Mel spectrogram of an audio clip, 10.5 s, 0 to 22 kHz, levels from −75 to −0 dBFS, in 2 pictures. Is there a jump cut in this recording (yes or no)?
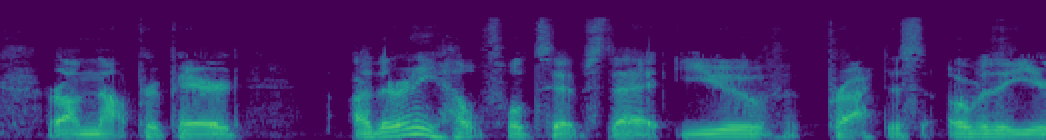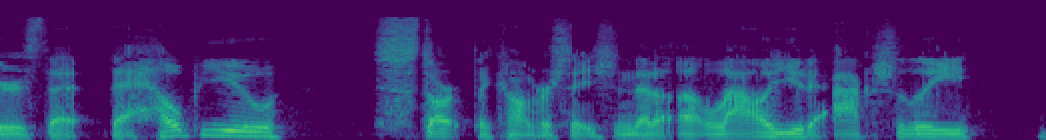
no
